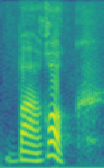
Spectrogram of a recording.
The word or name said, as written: baroque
